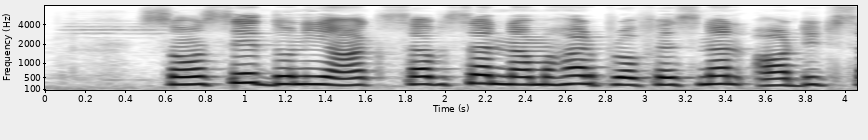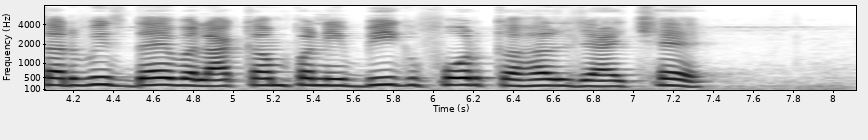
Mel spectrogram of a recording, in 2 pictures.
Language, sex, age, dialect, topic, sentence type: Maithili, female, 41-45, Bajjika, banking, statement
